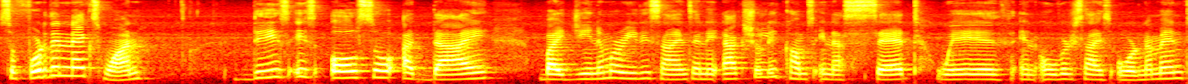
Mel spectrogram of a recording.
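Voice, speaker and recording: A woman with a non-native accent speaks in a fairly high pitch at a moderate pace, her intonation lively. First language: not English. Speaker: card-making crafter. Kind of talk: craft tutorial voiceover. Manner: casual, chatty with fillers.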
